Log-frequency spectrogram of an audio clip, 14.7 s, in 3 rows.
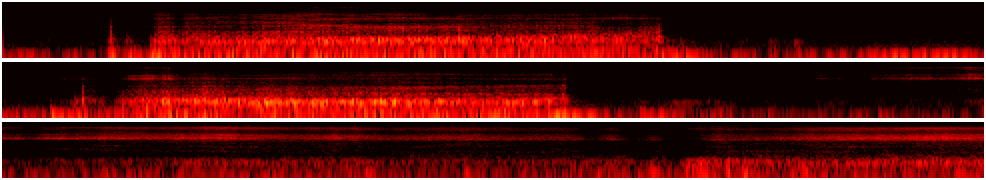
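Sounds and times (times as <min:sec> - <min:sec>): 
cardboard scratched and rubbed: 0:00.7 - 0:03.3, 0:05.3 - 0:07.8, 0:09.3 - 0:14.7.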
